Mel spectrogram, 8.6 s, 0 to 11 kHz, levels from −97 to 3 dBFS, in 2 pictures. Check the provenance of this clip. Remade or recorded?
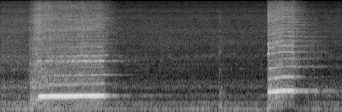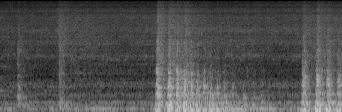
remade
